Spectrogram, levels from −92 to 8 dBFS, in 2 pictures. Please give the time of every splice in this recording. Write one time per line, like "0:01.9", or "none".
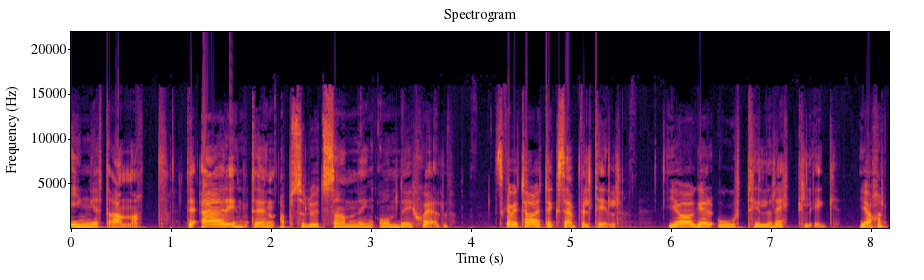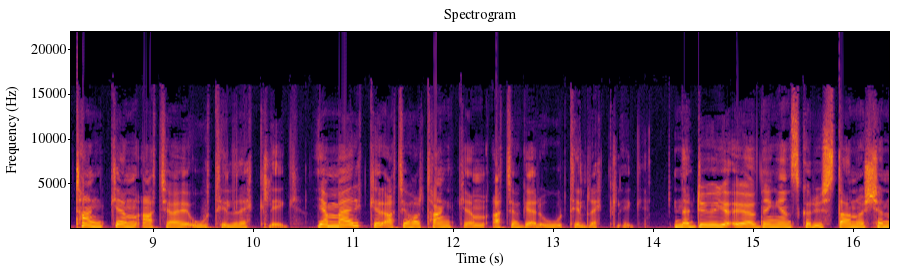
none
